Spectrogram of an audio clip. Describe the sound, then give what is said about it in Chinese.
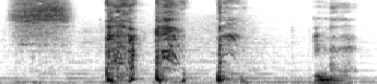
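A man coughs after choking on unfamiliar cigar smoke. There are a few short, sharp coughs, each a hoarse burst of breath, loud and separated by brief pauses. “黑二骨子里就看不上乔家，他抽了口之前从黑狗那里搞到的雪茄，被不太适应的味道呛得咳了两声。”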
